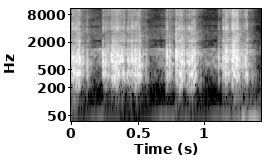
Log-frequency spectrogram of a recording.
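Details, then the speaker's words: 1990s Sony radio-cassette player: four harsh scratchy bursts about every half second crackle through the speaker; dust on the potentiometer contacts, fixable by cleaning. "I called it the WD40 problem uh the potentiometer inside need to be clean with some oil or something all the noise is a dust on the connection of the potentiometer so it can be fixed"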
